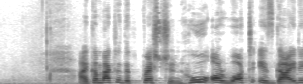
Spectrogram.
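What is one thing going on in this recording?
A young woman speaks clearly into a microphone, like a news presenter.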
